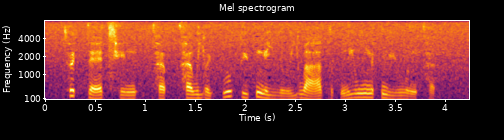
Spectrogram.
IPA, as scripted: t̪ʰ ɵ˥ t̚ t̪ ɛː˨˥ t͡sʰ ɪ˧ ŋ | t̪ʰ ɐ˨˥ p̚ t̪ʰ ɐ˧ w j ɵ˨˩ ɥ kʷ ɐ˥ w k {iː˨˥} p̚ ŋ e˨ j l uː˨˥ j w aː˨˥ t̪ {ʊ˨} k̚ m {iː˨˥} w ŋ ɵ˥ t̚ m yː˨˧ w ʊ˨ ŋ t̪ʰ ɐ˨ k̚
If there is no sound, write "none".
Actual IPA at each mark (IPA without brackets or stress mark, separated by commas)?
yː˨˥, ʊ˨, iː˥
